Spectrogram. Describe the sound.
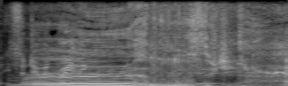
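A person imitates a cow with one long, loud, drawn-out moo lasting over a second, then breaks into a burst of breathy laughter and rough vocal noise.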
